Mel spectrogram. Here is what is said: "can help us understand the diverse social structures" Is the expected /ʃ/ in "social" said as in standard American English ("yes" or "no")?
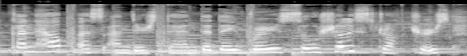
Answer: yes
